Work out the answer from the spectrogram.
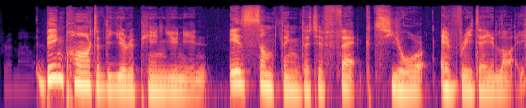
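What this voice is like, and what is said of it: Lovely accent. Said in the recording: “I hear a lovely accent.”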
